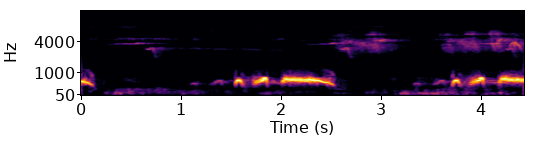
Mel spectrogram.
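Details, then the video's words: Spotted Dove (tekukur) heard while trapping with a decoy among oil palms; two low coo phrases, short double notes leading into a long steady coo, while higher chattering calls of other birds sound above. "DAPET TARGET TEKUKUR TERBAIK, SUARA KOMPLIT"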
